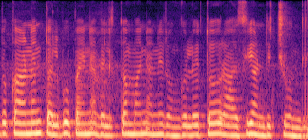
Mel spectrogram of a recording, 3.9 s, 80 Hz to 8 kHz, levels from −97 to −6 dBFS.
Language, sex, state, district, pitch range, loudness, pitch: Telugu, female, Telangana, Hyderabad, 195-220 Hz, -15 LUFS, 210 Hz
